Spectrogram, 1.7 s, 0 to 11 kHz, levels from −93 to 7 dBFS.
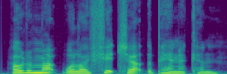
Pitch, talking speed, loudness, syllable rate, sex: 225 Hz, 315 wpm, -15 LUFS, 8.1 syllables/s, female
